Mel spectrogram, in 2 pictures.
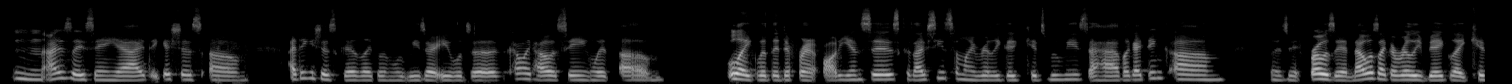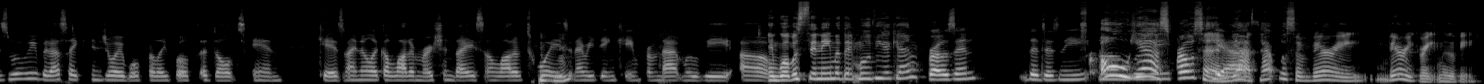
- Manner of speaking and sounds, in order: tapping
- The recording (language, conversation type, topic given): English, unstructured, Do you think movies focused on selling merchandise affect the quality of storytelling?
- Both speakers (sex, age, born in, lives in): female, 20-24, United States, United States; female, 60-64, United States, United States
